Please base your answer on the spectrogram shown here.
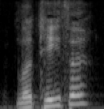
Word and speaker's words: Latifah: What's Queen Latifah? Yes. I'm saying it wrong. Queen what? Latifah. Latifah. Mm-hmm. I said it wrong.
